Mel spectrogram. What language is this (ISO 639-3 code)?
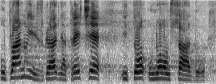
srp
